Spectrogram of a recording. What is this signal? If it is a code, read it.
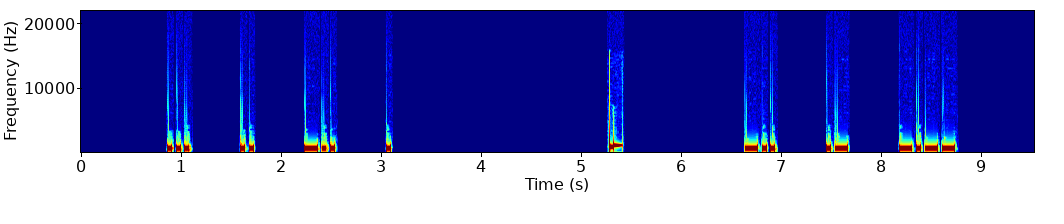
Morse code, heard as a keyed tone, about 28 wpm, spaced as for 13 wpm, 700 Hz. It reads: SIDE DAY
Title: 4x Character Spacing - Top 100 Words - 28wpm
